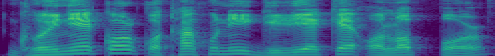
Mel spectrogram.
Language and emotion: Assamese, neutral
